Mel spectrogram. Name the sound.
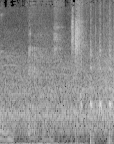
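rooster clucking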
